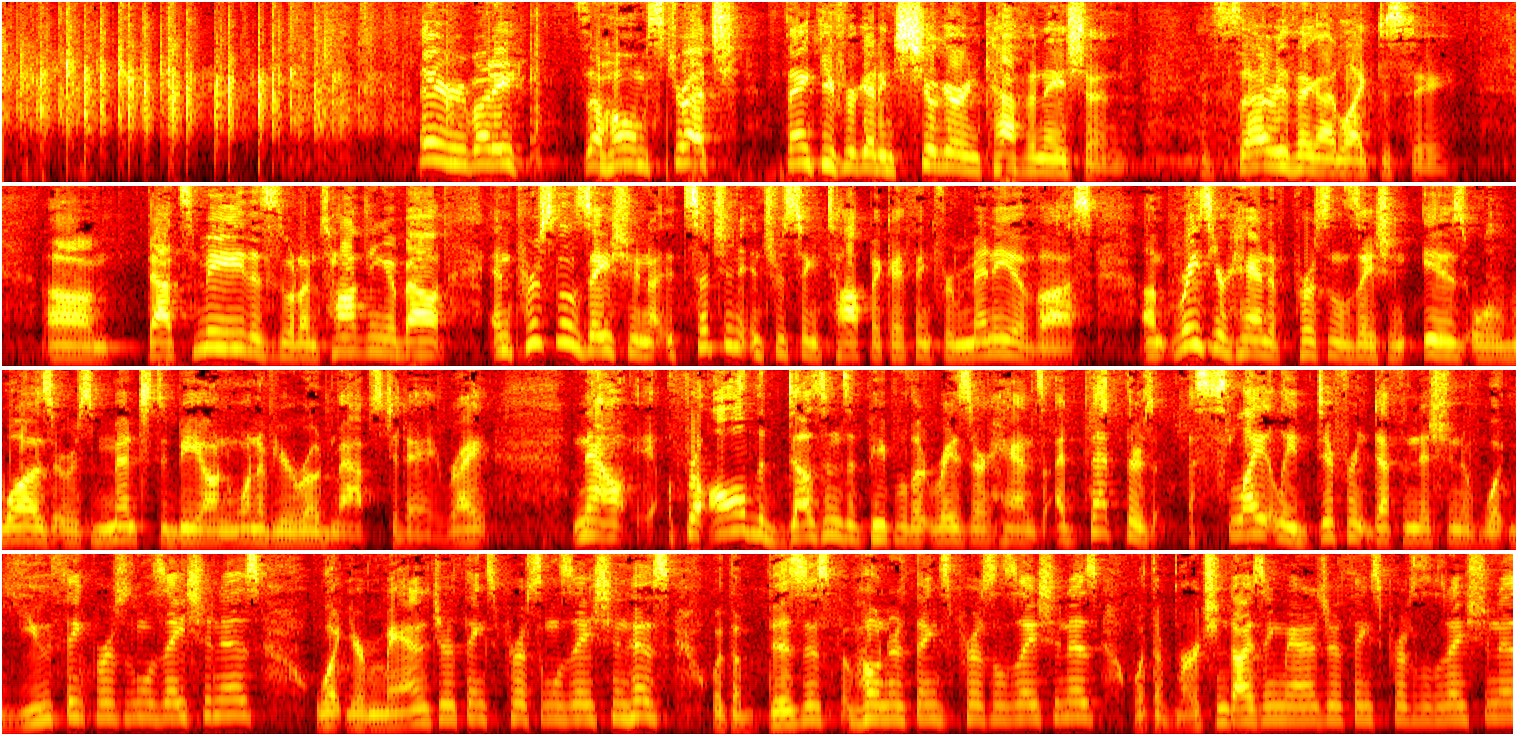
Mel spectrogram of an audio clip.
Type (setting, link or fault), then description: setting, live audience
